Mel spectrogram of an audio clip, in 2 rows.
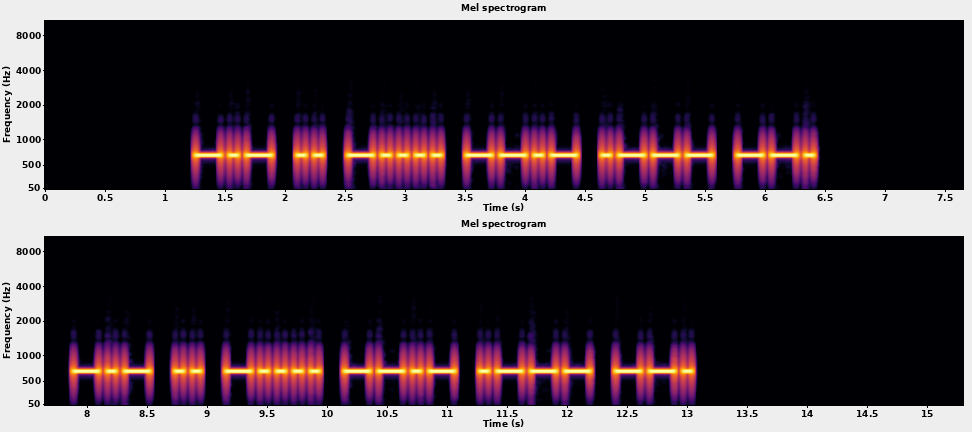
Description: Morse code, heard as a keyed tone, about 17 wpm, 700 Hz. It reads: KI6QJG KI6QJG
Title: USA Call Signs - 6 Characters - Repeated 2x - 17wpm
